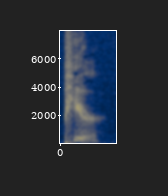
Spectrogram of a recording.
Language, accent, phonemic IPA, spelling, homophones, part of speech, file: English, US, /pɪɹ/, peer, pier / pair / pare, verb / noun, En-us-peer.ogg
- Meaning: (verb) 1. To look with difficulty, or as if searching for something 2. To come in sight; to appear; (noun) A look; a glance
